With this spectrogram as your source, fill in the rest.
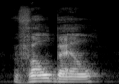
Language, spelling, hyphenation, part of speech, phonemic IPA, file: Dutch, valbijl, val‧bijl, noun, /ˈvɑl.bɛi̯l/, Nl-valbijl.ogg
- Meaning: guillotine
